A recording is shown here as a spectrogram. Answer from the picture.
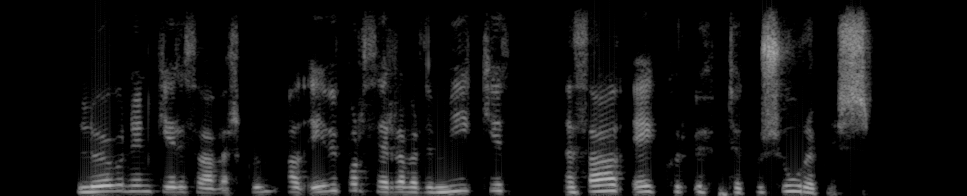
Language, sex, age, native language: Icelandic, female, 40-49, Icelandic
